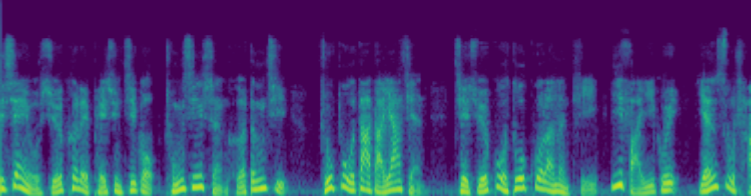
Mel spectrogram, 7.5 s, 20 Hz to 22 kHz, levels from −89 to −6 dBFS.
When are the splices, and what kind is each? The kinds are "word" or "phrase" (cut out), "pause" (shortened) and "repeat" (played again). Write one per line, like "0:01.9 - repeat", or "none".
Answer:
0:06.0 - pause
